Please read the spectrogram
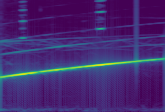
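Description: A fire alarm sounds a single loud, continuous electronic tone that glides steadily upward in pitch like a slow siren wail, with no voices over it.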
